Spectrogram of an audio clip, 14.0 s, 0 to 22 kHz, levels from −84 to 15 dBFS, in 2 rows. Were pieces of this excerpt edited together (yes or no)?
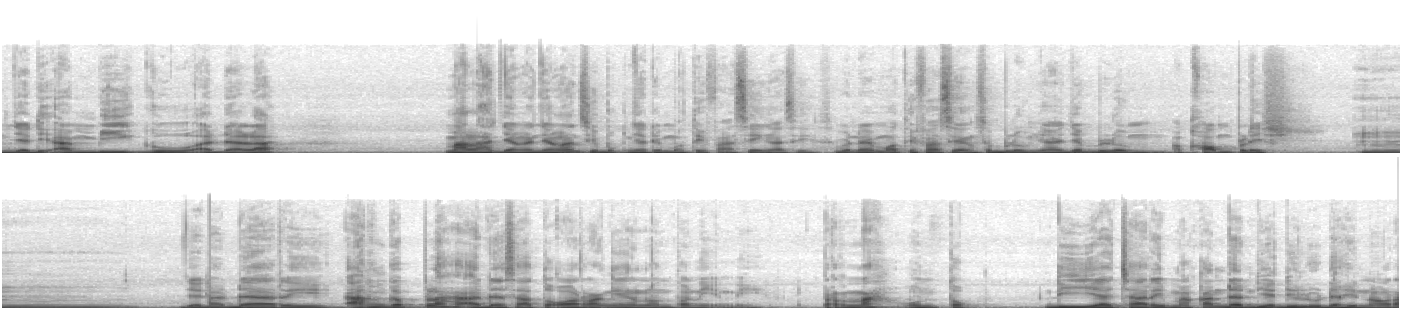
yes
